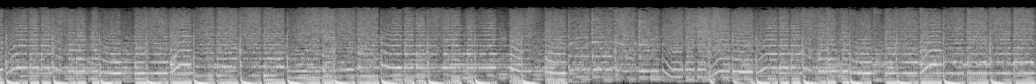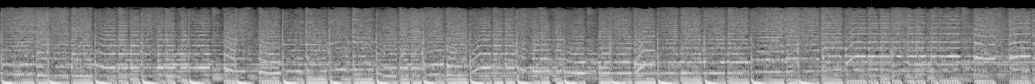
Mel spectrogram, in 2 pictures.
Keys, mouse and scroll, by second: 1.3 c, 1.4 Tab, 1.8 click, 3.6 ctrl+a, 4.2 click, 5.6 alt+Tab, 6.5 click, 8.3 ctrl+c, 8.6 alt+Tab, 8.9 click, 10.5 click, 10.8 Right, 11.6 Left, 11.8 ctrl+0, 12.4 click, 14.2 ctrl+shift+s, 15.3 click.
